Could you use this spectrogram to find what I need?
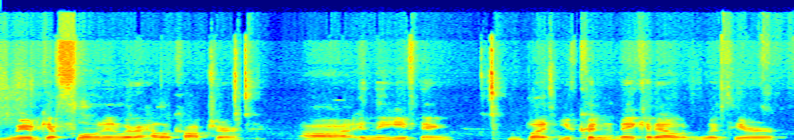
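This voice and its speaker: An unremarkable speaking voice with a Canadian accent. It moves at a moderate pace with fairly even intonation. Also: man, medium pitch for a man. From Canada. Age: 60s. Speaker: outdoor gear maker. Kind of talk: interview.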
